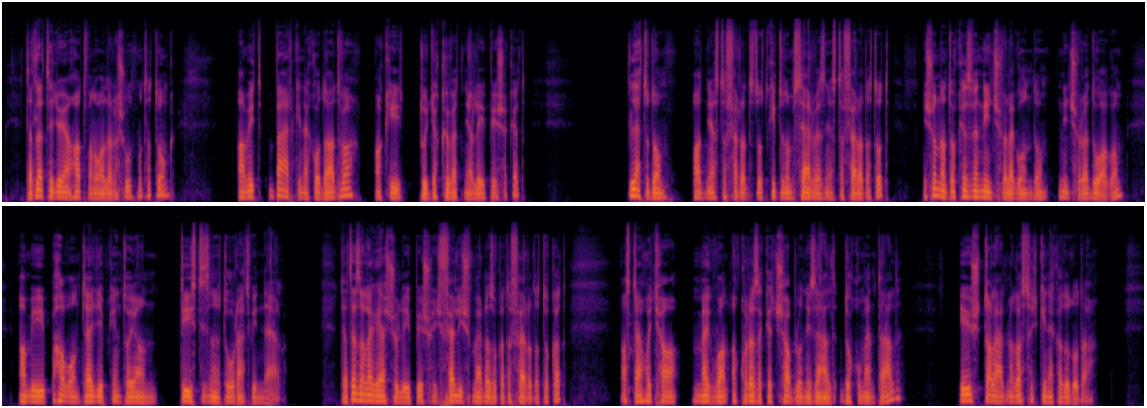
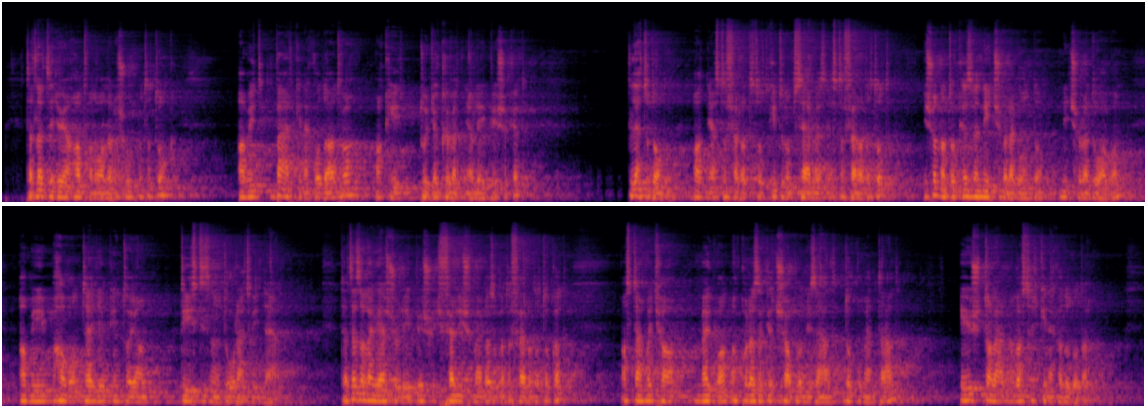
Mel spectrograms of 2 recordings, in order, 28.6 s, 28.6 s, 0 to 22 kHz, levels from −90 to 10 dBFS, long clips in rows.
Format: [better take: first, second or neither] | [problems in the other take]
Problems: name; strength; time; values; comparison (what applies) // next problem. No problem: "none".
first | room echo; slight; dies away in 1.8 s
